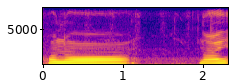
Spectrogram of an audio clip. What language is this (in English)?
Bodo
